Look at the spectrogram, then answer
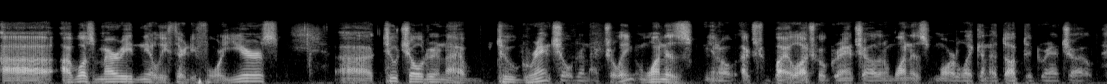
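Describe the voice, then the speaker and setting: A man with an American accent talks at a moderate pace, and there is noticeable background noise. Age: 60s. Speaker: online hangout guest telling life story. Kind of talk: casual personal storytelling. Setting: video call. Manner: hesitant, many fillers.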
